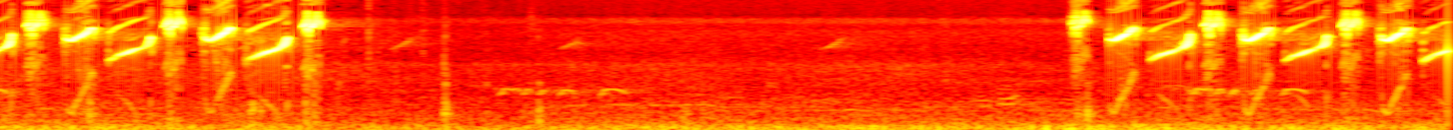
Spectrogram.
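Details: Cinereous tit lure song for caged birds: two bouts of fast, rhythmic upslurred whistles alternating with piercing high notes, split by several seconds of near silence over a steady low hum.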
